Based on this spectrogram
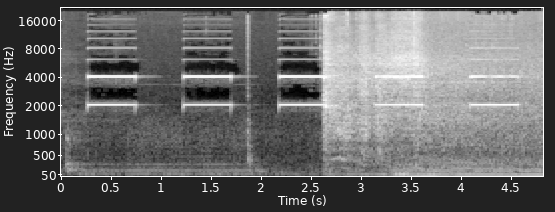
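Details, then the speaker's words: Honda CR-V B20B after a head gasket job, before the ignition timing was adjusted: three dash chimes, then it starts quickly and settles into a steady, even idle with no knocks or misses. "She starts, she runs. Sounds good."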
